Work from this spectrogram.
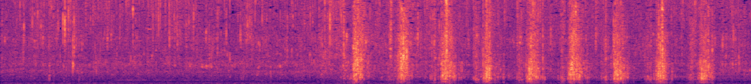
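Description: Water is poured and splashed over freshly dug potatoes being washed and peeled by hand. A low murmur is followed by a steady run of about ten rhythmic, splashy bursts, close and fairly clear.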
